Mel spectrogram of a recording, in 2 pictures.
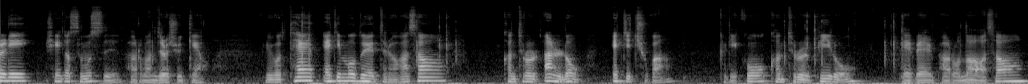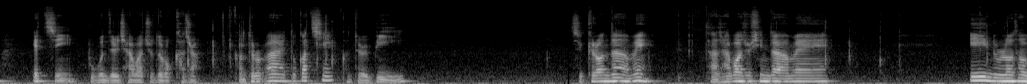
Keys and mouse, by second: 4.4 ctrl+r, 8.5 click, 8.9 ctrl+b, 12.6 ctrl+r, 13.4 ctrl+b, 16.4 Tab, 18.0 middle click, 18.6 ctrl+click, 18.9 shift+click, 19.3 click, 20.0 e.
